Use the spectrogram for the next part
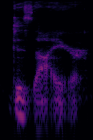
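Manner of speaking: low, hushed, lingering on the word; imitating the therapist, soft and low; therapist's changed tone. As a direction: drop to a near-whisper for the loaded word. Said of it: "his tone seemed to change".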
